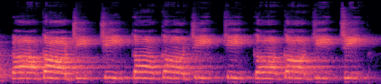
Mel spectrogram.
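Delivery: high cawing and cheeping like birds; bright birdsong calls in turn. Acted. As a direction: squawk the caws, chirp the cheeps. Birds flying off calling.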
